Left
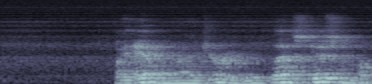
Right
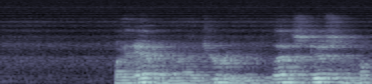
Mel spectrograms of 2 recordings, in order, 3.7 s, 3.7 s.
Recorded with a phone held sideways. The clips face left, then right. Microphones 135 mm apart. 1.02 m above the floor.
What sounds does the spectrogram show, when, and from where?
1.1 s a man speaking: 40° right (ahead or behind), 0.8 m; by 3.6 s 20° left (ahead or behind), 1.8 m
